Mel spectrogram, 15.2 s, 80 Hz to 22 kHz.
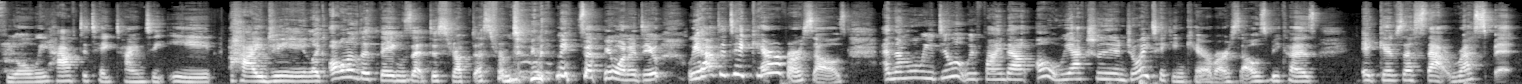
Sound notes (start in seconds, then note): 3.2 laughing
